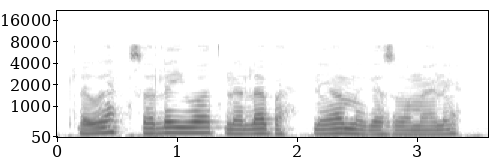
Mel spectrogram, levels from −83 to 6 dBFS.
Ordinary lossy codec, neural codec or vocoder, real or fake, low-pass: MP3, 64 kbps; none; real; 7.2 kHz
